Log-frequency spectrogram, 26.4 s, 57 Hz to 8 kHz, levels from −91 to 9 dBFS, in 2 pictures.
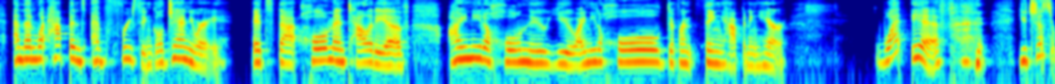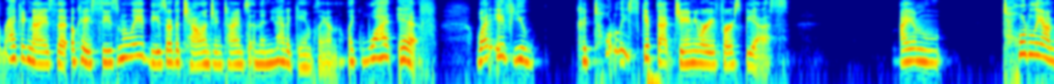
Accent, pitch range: American, 185-240 Hz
